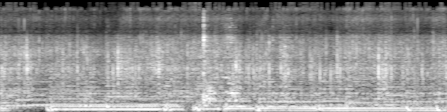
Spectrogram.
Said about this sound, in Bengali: ডিমগুলো আমি একদম ভালো করে ভেজে নেব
